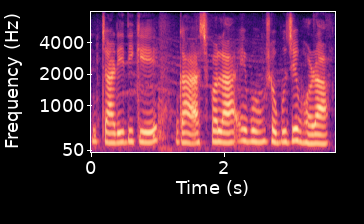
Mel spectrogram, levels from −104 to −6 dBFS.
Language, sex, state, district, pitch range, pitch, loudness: Bengali, female, West Bengal, Alipurduar, 210-235 Hz, 225 Hz, -17 LUFS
